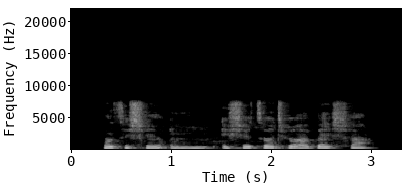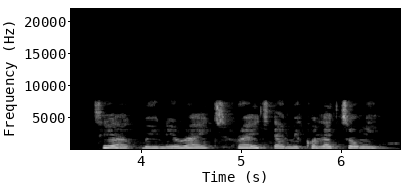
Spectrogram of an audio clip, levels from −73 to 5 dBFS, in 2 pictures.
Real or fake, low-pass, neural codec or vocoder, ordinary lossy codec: fake; none; codec, 16 kHz, 16 kbps, FreqCodec, larger model; none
